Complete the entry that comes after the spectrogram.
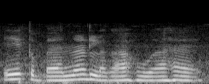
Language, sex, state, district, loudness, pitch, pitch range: Hindi, female, Uttar Pradesh, Lucknow, -13 LUFS, 195 Hz, 190-220 Hz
